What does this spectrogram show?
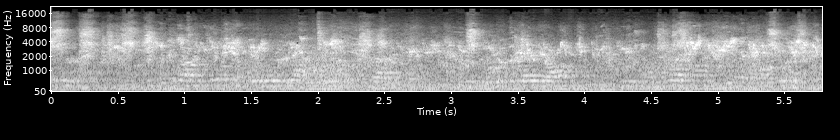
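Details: Around 40 budgies in a colony chirp contentedly in the morning. Constant busy twittering and scratchy squawks overlap without pause, denser toward the end, with a low background hum.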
